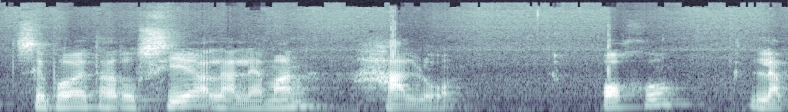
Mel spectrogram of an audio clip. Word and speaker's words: hallo: puede traducir al alemán hallo. Ojo, la pronunciación, la H en el alemán se pronuncia. No como en el español la H no se pronuncia.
